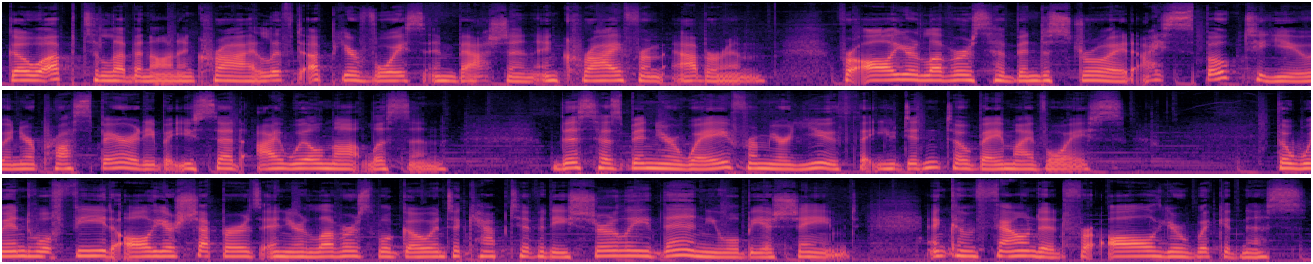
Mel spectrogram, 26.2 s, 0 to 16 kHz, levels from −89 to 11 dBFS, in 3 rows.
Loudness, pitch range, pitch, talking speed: -20 LUFS, 155-180 Hz, 170 Hz, 175 wpm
